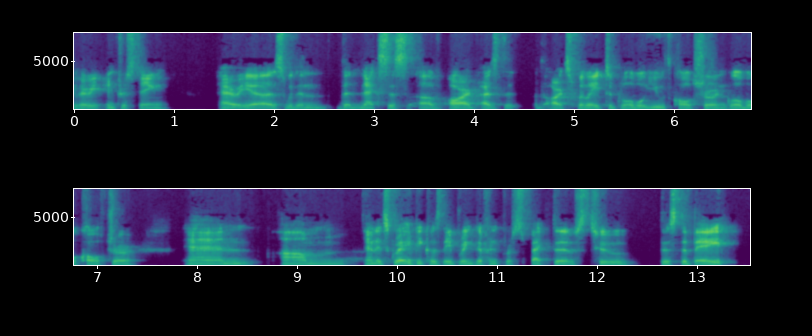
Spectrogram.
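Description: A man from Togo, moderating an online forum in a measured way, often searching for his words. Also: lowish voice. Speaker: panel moderator. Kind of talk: introducing an online forum discussion.

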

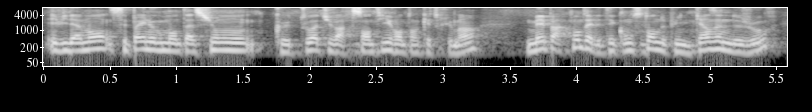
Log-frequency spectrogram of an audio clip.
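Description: A young man giving a quick, theatrical recap as a radio columnist, with mock announcer flourishes. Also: a little high, a little mellow. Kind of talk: scripted political recap.

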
